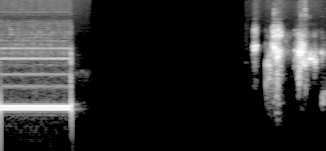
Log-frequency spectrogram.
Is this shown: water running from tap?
no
